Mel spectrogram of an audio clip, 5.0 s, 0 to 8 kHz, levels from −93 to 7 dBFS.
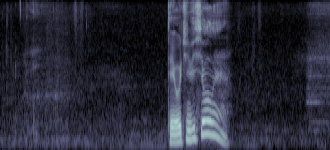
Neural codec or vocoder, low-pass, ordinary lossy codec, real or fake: none; none; none; real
